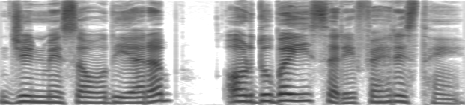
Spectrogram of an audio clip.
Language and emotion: Urdu, neutral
